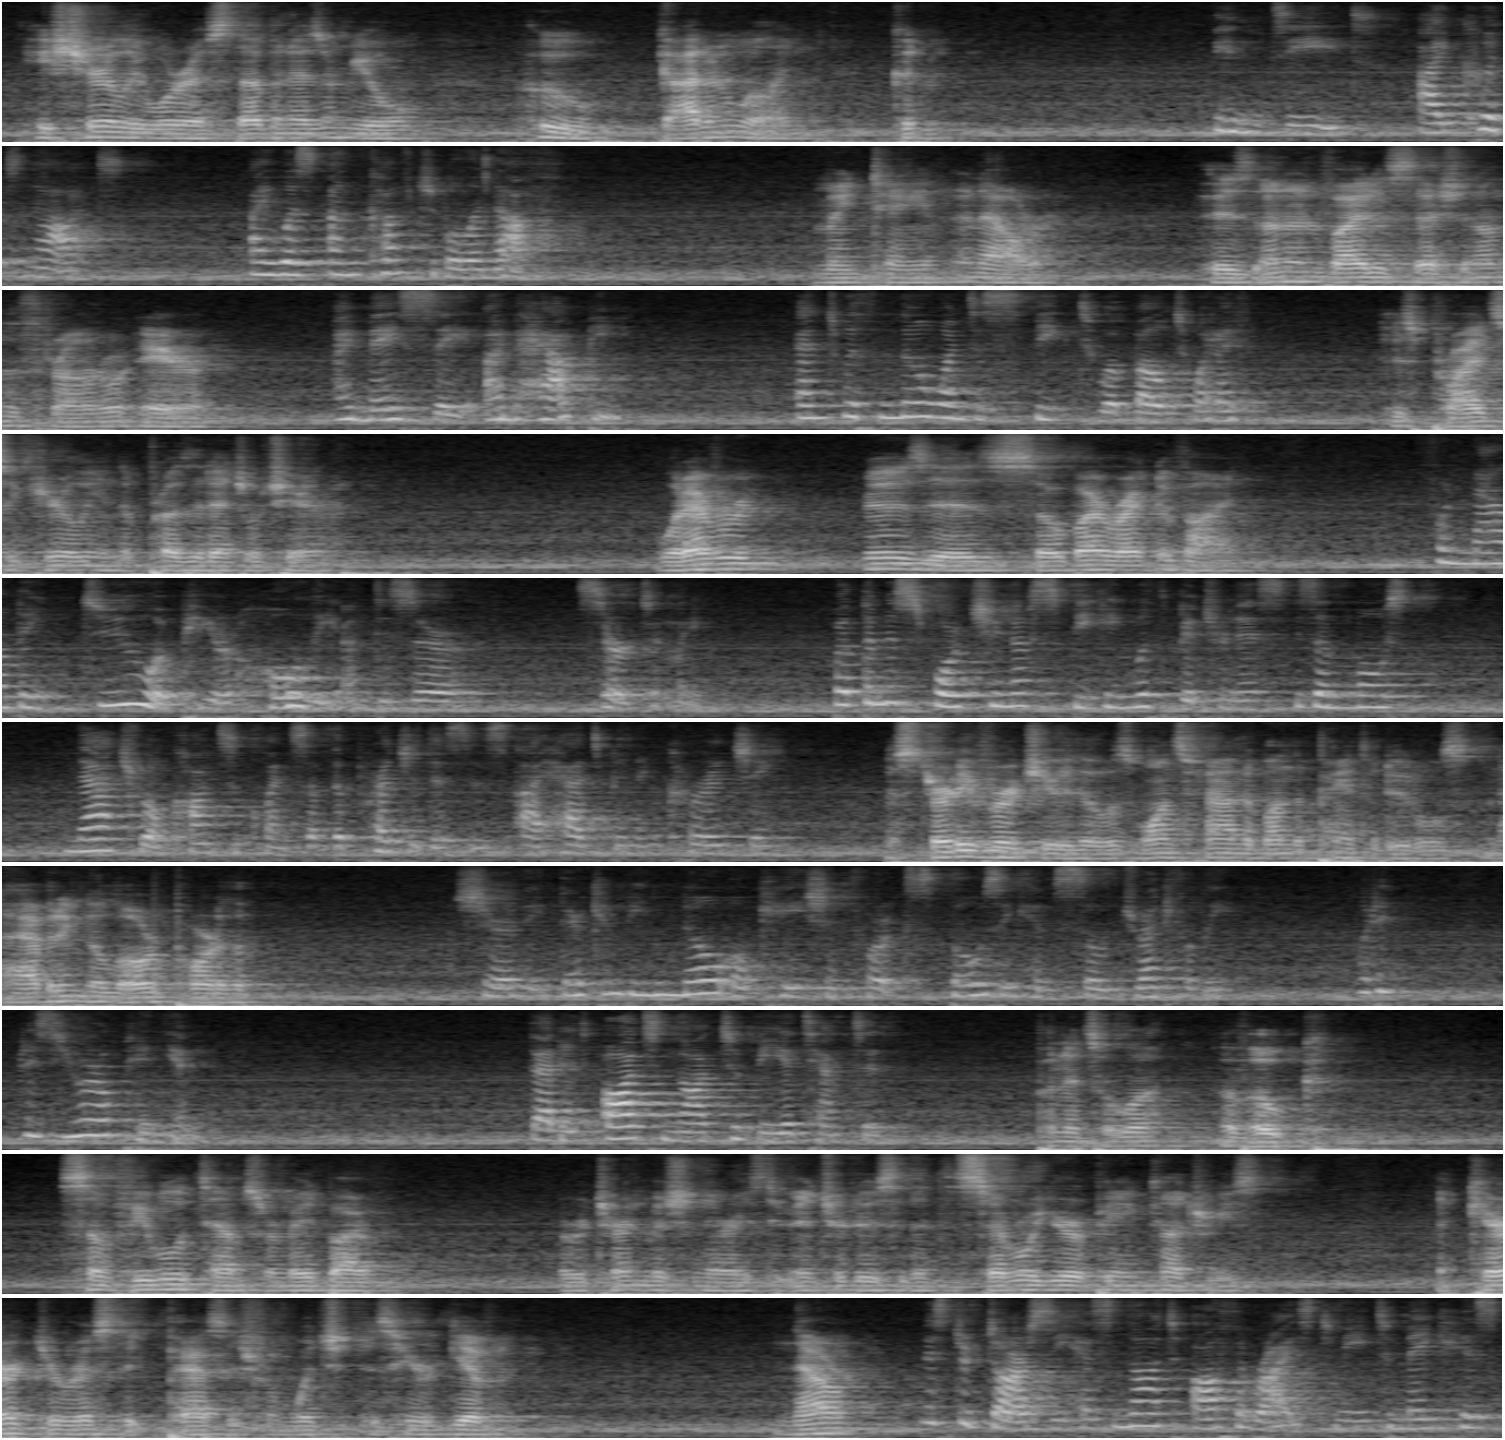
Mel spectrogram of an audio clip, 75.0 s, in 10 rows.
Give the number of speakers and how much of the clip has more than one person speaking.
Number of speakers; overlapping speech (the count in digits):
2, no overlap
